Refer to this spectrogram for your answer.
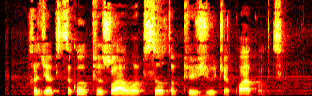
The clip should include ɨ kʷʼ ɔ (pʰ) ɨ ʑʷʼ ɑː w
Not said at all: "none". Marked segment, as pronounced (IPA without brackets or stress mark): pʰ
